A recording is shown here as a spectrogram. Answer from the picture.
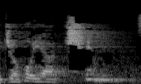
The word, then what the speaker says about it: Jehoiachin: It is being pronounced in two different ways, but our pronounce his name Jehoiachin, C-H-I-N, and Zedekiah.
